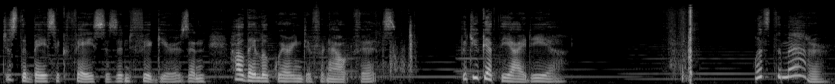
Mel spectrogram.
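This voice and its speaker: A woman's voice: very deep voice, very animated, normal speed, creaky, pauses often, a little mellow, soft background music, heavily acted. An actress playing a middle-aged mother in a radio drama, fussing and coaxing with motherly insistence. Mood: puzzled, insistent.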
